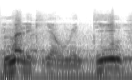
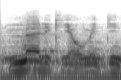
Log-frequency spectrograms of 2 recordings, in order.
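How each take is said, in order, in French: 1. La voyelle après le m est brève. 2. La voyelle après le m est longue. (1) "dans l'autre il n'existe pas" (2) "Il y a un mad d'après le mime"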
